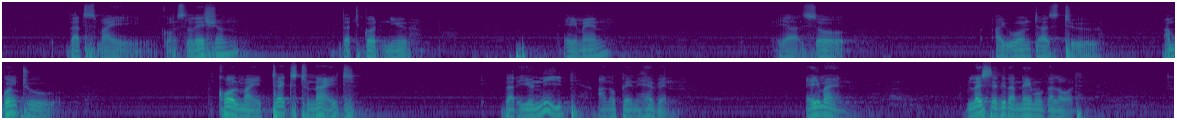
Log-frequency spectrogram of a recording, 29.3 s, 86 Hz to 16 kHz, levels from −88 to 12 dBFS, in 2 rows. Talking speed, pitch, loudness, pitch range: 70 wpm, 105 Hz, -44 LUFS, 90-125 Hz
